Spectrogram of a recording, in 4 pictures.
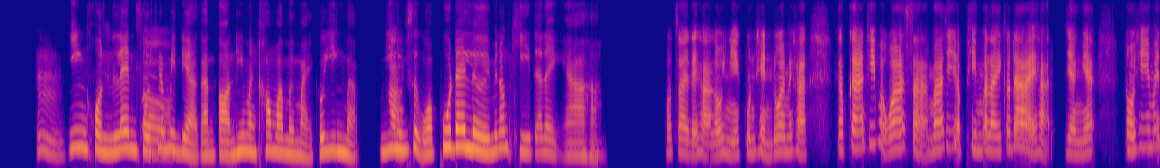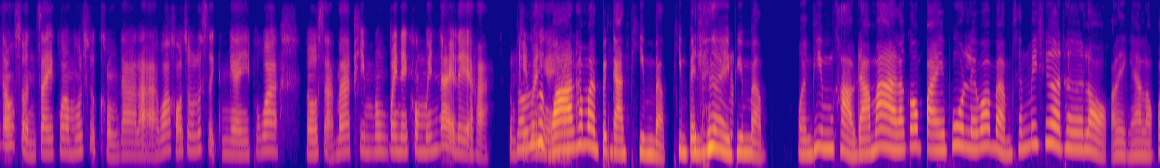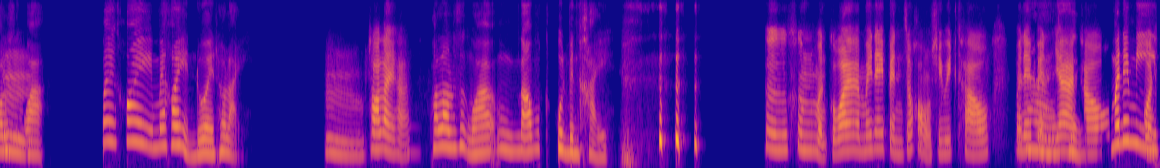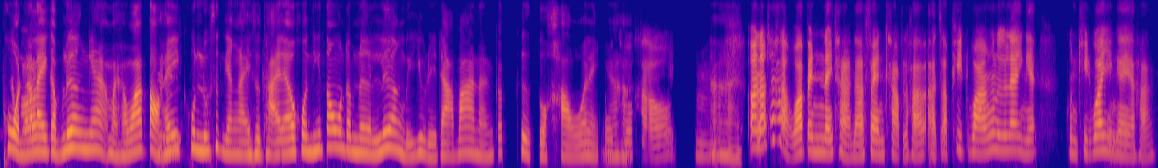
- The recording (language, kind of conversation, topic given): Thai, podcast, ทำไมคนเราถึงชอบติดตามชีวิตดาราราวกับกำลังดูเรื่องราวที่น่าตื่นเต้น?
- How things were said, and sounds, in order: tapping; other background noise; laughing while speaking: "เรื่อย"; laugh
